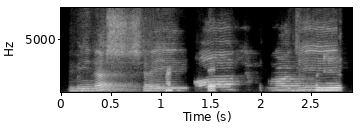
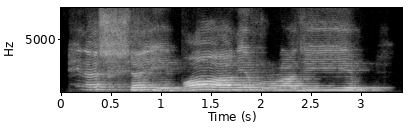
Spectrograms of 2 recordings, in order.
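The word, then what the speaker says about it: مِنَ الشَّيْطَانِ الرَّجِيمِ: আর যদি মিনের পরে আল যুক্ত শব্দ আসে তখন উচ্চারণ কি হবে? মিনাল মিনাল মিনা, নুনের উপরে ফাথা, মিনাল ফাতা মিনা, মিনা এরকম উচ্চারণ হবে।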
